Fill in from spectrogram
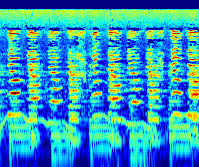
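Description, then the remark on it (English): A catchy Meow Mix cat food commercial jingle built from sung meowing, a melody of repeated meow notes in about five quick phrases over music, loud and steady with no talking. “Meow mix.”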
